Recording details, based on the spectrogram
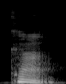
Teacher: Makhrajnya di pangkal lidah bertemu dengan langit-langit atas di perbatasan yang lunak dengan yang keras. Jadi di langit-langit belakang, langit-langit mulut kita bagian belakang, itu ada yang paling belakang yang lunak. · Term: kaf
